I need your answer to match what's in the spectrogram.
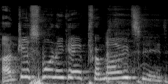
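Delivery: very high, tearful, slow, drawn-out sobbing. Retelling what a fan sitting on a club floor said: imitating someone crying. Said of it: "he's just sitting there crying his eyes out".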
